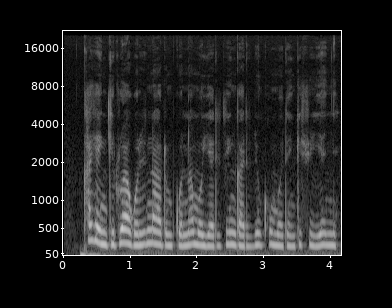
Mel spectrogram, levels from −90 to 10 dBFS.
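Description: No technical faults are audible in this speech recording.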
